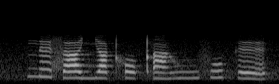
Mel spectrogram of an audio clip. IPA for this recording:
nɛ˦˨saː˨ ɲa˨kʰɔ˨kʼã˨ ɣuː˨fo˦ kɛ˨

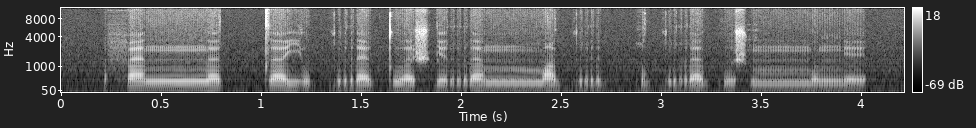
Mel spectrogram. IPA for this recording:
fænːətːɜ jukʷrɛtʷɜʃɾʲʊ rɜmːɑkʷrɪkʷ qʷəkʷrɜkʷɔʃ mːʊŋɪ

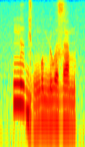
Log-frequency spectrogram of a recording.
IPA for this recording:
nɨ˥˧ɡi˩ ŋʷe˥˧mɳu˥˧ɐ̯za˥˧m

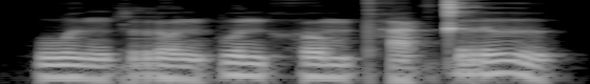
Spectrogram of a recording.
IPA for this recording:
wɯ˨˩ŋpro˨˩npu˧n ho˧m pʰa˨˩k̚trɯː˥˩

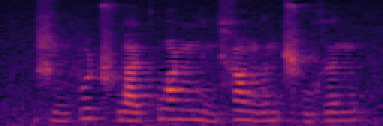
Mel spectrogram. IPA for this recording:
ɕy˨˩nfu˥ ʈ͡ʂʰwa˧˥ɪ̯pʰwɑ˥ŋn̪i˨˩n xɑ˥˧ŋlə˥˩nʈ͡ʂʰu˨˩xə˥n

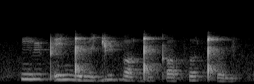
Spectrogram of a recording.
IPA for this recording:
ŋʉ˦˨pʼe˦ ŋ͡ǃʉ˨ə̯ɟʉ˦ ɠɔ˨ɡ͡ǃɵ˦kʼɔ˨ pʰo˦ǃʰo˨d

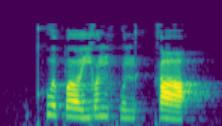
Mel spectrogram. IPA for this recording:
kʷʰɛpʌː jʊnkʷɛn kːɑ

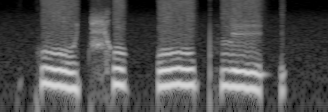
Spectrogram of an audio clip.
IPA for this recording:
koː˩˦t͡ɕʰo˨˩k̚ʔoː˧pʰle˨˩ʔ

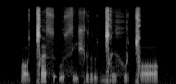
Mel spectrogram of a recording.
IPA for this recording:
ɔ̰ǀɐsʔṵ sḭʃrṵ ɡ͡ǀɘxu ǀɔ̰

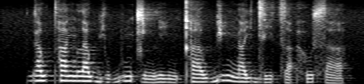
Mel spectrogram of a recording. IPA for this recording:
ɡa˦wt̪ʰa˦ŋ la˦w bju˨˩bu˦mt͡ɕi˨˩n li˨˩ŋt̪ʰa˧wɡi˦ŋa˧j d͡zi˧t͡sa˨ʔhu˦sa˨˩

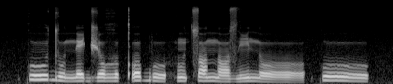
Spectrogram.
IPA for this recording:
kuː˦du˨ ne˨d͡ʒo˨ɣʊ˨ kʼo˦buː˨hũ˦t͡sɔ˦ nɔ˨zĩ˦noː˨ | kuː˦˨

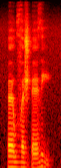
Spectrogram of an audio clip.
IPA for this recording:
ɜw vɜʒʔɛði

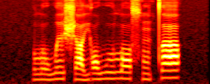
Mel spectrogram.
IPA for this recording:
lo˨we˧ʃa˨jɔ˧ wu˦lɔ˦sũ˧ ta˦

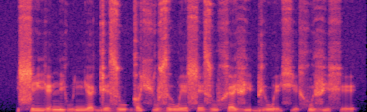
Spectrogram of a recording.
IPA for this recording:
ɬi˦ jḛ˦njṵ˨ ɲɛ˨ɡe˨zu˨ɡʌ˨ çu˦ zɯ˦we˨ɬe˨zu˨ xɛ˦vʲe˨bʲɯ˦ wḛ˦ çḛ˦xu˦vʲe˨ xḛ˦

